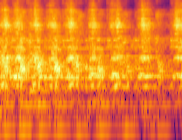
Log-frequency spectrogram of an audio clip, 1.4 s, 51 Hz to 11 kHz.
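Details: Relay/contactor-controlled compressor on 230 V AC mains in New Zealand, with start/stop switch: rhythmic pumping pulses beat evenly, then fade as the motor runs down after stop is pressed; normal compressor shutdown.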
